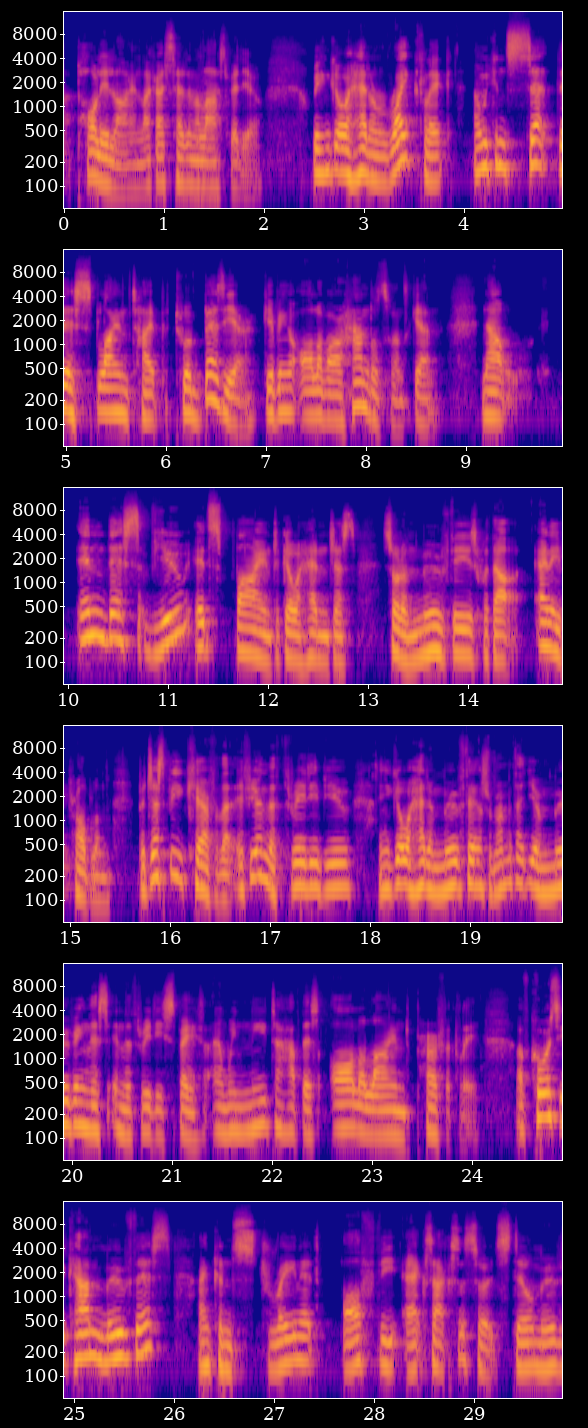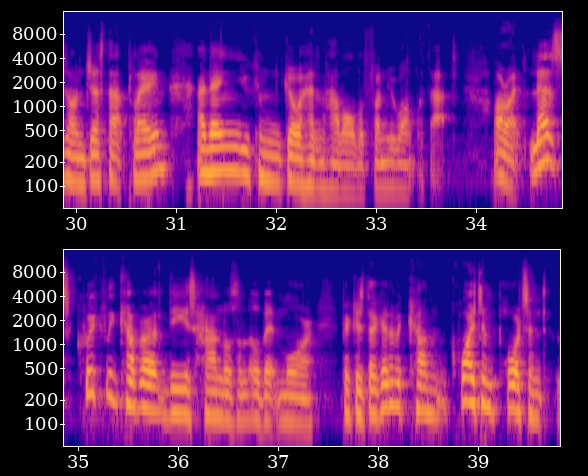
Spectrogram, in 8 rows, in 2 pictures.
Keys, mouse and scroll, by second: 3.2-5.2 scroll down 1, 6.2 right click, 8.1 click, 11.6 g, 14.6 click, 15.4 ctrl+z, 16.4 middle click, 18.0 g, 19.1 click, 19.4 middle click, 24.0 ctrl+z, 25.3 typing, 28.0 typing, 33.3 typing, 34.5 ctrl+z.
